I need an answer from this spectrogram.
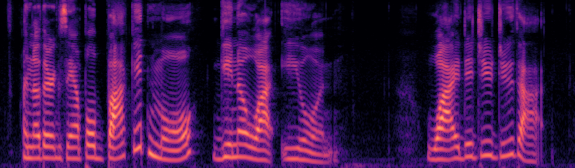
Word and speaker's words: iyon: You might hear me saying yun, as if there's no I, and that's commonly how it's pronounced. You might hear people say, ginawa ko iyon dahil mahal kita, but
